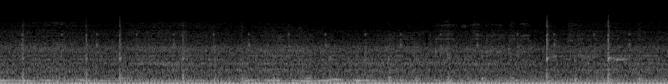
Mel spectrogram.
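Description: Car interior noise while stopped at traffic lights: the engine idling with a steady low rumble, with a few faint clicks.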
